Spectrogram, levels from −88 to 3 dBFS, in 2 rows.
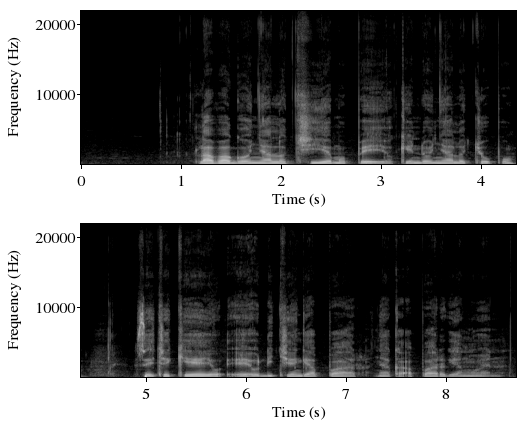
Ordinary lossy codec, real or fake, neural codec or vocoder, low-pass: none; real; none; none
